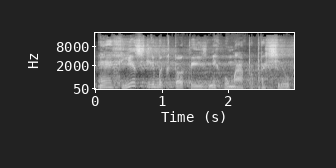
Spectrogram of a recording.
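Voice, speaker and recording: A man voicing a wise, gentle snow angel in an audiobook, speaking softly and without hurry. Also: medium pitch, lively intonation, a little slow, lightly acted. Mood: calm musing. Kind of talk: audiobook character reading. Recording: reverberant hall with faint music.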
